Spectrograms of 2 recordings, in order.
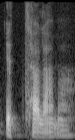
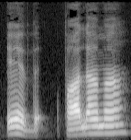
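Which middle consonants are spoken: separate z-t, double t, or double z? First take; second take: double t; separate z-t. First: A doubled t sound replaces the z-t cluster. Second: A z sound is followed by a t sound. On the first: "در مورد اخیر اتلمه هم جایزه" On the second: "ازتلمه سه جور می تونیم بگیم"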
